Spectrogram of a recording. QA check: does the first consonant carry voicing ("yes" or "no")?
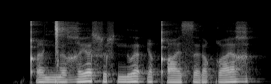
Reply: no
